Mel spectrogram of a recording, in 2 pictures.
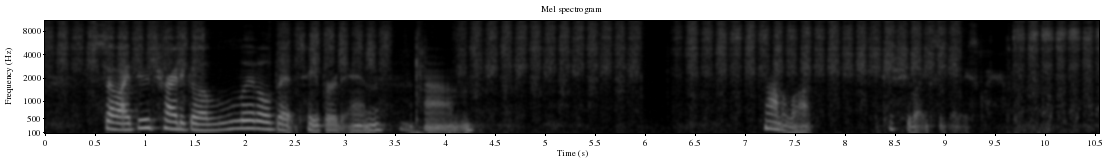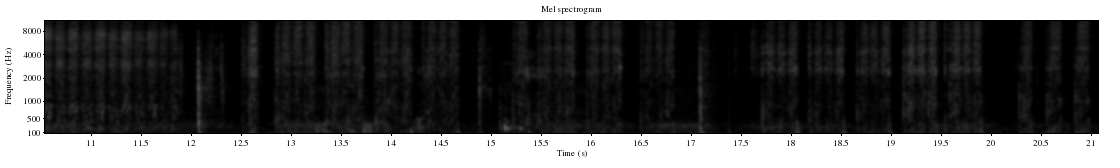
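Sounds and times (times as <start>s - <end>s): nail file rubbing on nail: 0.0s - 1.5s, 2.5s - 11.9s, 12.5s - 16.9s, 17.6s - 21.0s.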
